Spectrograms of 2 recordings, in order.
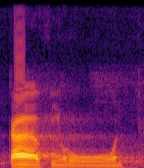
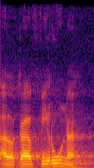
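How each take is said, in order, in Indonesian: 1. Kata ini berakhir dengan konsonan mati di akhir. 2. Kata ini berakhir dengan vokal tambahan di akhir. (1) "tapi kafirun" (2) "jangan dibaca al-kafiruna"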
